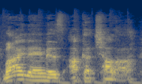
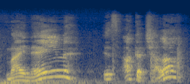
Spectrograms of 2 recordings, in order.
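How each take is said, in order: First: It is spoken in the speaker's normal accent. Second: It is spoken in a put-on Wakandan accent.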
